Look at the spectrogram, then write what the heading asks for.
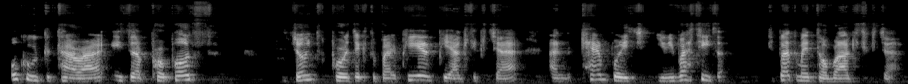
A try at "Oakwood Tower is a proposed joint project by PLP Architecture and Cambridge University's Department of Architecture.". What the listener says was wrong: Alright, that's better than yesterday.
